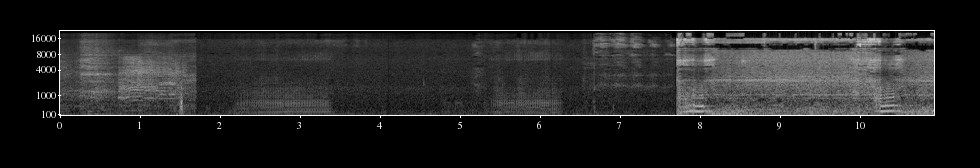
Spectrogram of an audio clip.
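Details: Sleeping cat snoring like a human: low, rumbling snores in repeated breaths, then a loud noisy stretch at the end.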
